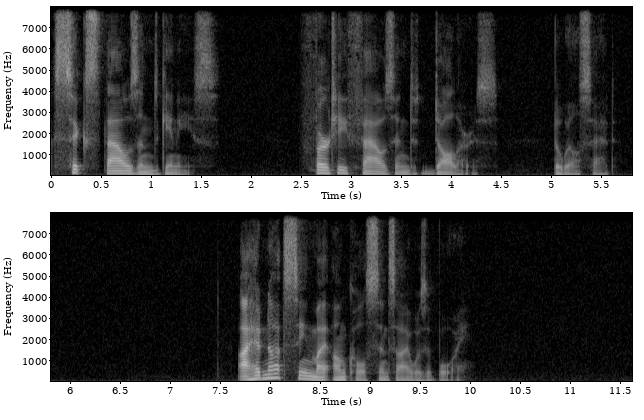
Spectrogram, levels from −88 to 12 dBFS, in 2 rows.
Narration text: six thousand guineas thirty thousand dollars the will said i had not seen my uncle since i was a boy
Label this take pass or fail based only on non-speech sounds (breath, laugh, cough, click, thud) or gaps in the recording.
pass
